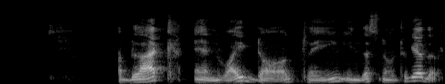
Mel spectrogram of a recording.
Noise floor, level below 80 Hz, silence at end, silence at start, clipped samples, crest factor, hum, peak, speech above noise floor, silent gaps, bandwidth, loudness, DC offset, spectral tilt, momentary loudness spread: -70 dBFS; -72 dBFS; 0.05 s; 1.2 s; under 0.1%; 24 dB; none; -6 dBFS; 41 dB; none; 12.5 kHz; -29 LUFS; under 0.1%; -5 dB/octave; 14 LU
